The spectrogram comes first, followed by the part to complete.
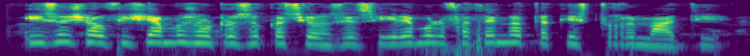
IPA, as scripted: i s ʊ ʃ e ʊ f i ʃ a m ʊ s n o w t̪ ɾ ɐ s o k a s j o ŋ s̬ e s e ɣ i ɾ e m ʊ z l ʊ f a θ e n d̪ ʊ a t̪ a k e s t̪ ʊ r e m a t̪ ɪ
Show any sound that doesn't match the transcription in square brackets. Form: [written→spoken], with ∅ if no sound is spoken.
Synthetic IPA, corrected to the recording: i s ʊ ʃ [e→a] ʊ f i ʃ a m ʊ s n o w t̪ ɾ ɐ s o k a s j o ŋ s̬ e s e ɣ i ɾ e m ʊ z l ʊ f a θ e n d̪ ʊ a t̪ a k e s t̪ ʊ r e m a t̪ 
